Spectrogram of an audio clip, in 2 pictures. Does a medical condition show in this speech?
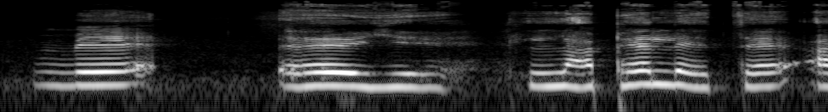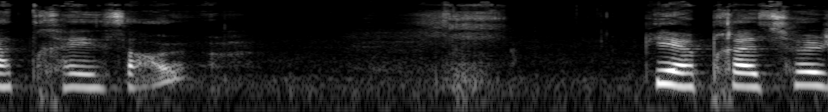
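Yes: ataxia; degenerative.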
